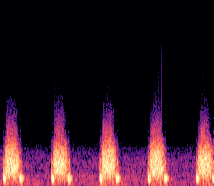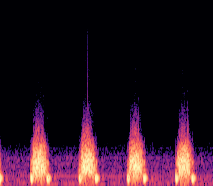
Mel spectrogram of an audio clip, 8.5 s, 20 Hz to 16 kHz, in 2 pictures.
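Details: Aortic stenosis heart auscultation: regular heartbeat about 62 per minute with a loud, harsh systolic murmur filling the gap between the first and second heart sounds.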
